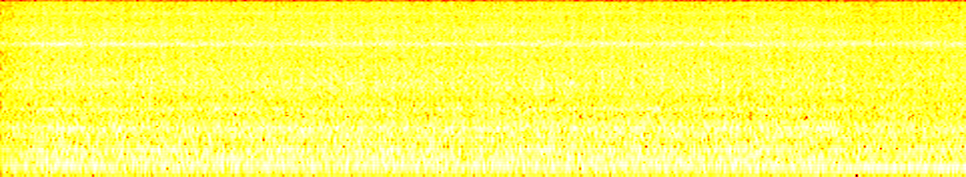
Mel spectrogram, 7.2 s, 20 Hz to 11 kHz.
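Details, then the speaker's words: 1965 Ford Falcon inline six with EFI, warmed up, suspected valve tapping: a smooth, even hum with a steady low note and no ticking from the top end; the tapping was probably imagined, normal idle. "So basically, we don't know if we ever heard tapping. I believe that it was all a figment of our imagination."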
